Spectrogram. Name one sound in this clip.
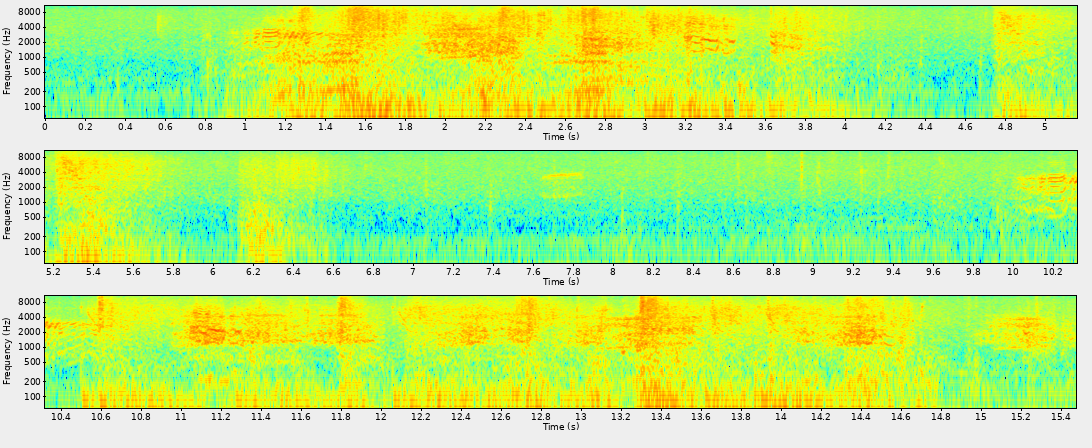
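Bursts of fire roar and crackle loudly.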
